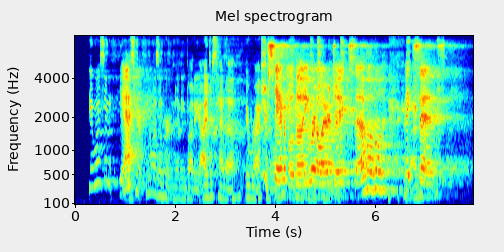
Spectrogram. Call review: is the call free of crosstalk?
No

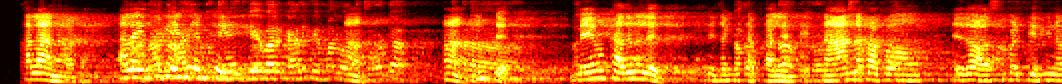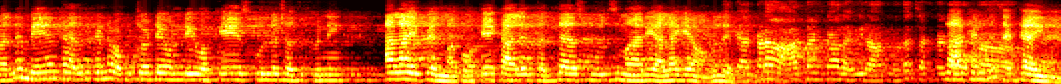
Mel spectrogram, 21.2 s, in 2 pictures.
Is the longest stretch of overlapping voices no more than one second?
No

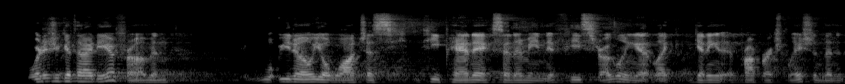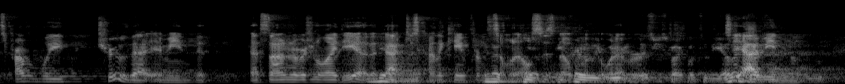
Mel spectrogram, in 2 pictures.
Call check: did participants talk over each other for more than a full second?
Yes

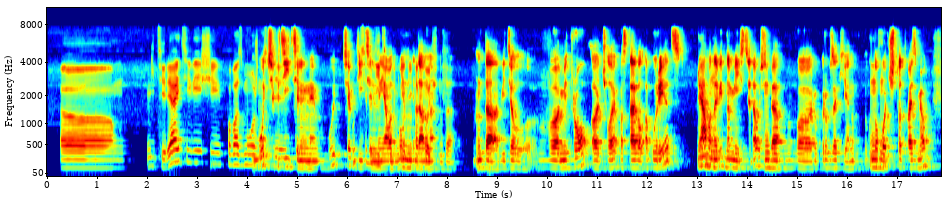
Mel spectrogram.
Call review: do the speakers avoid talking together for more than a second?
No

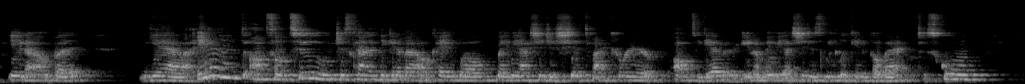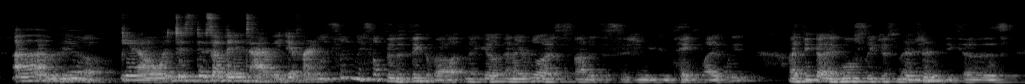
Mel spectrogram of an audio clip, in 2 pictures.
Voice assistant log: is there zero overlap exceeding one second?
Yes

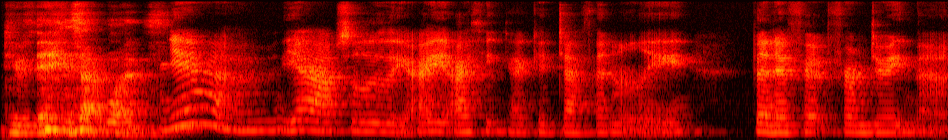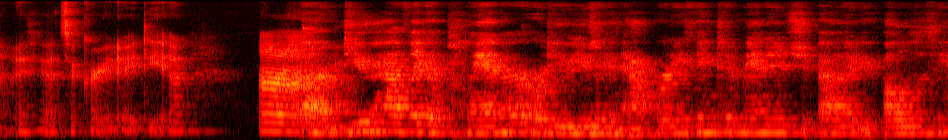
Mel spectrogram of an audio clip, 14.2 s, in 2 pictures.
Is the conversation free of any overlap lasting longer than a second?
Yes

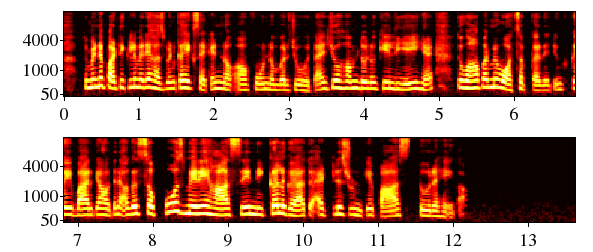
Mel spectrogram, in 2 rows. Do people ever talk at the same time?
No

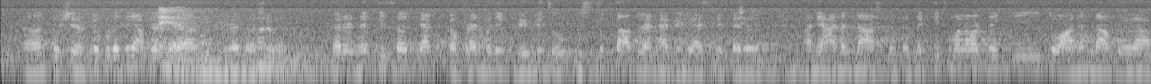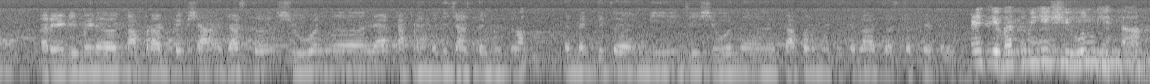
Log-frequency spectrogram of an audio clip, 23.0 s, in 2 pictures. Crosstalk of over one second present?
Yes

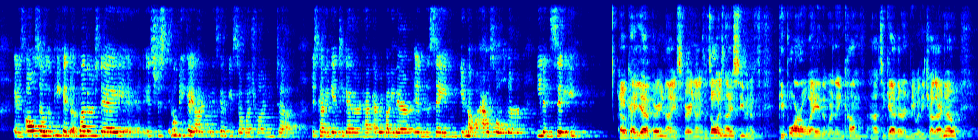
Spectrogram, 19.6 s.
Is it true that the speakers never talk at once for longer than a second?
Yes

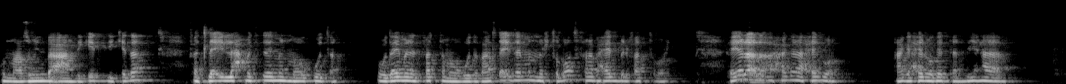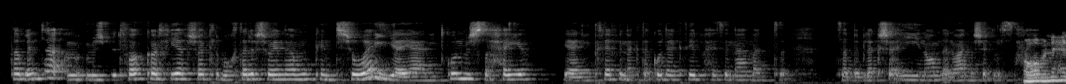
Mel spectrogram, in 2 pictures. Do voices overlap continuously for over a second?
No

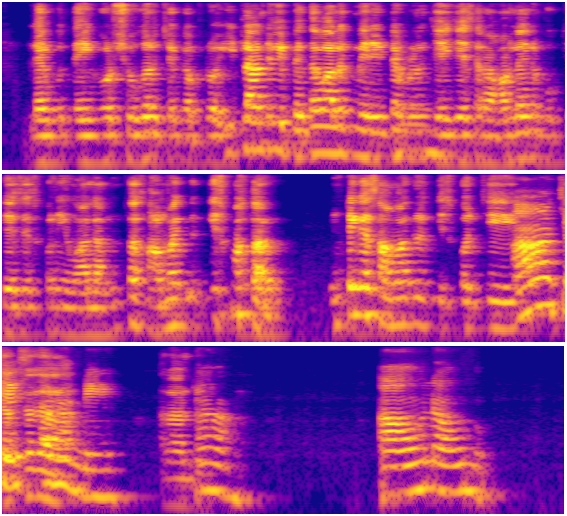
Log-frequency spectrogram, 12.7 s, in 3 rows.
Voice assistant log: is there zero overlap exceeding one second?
Yes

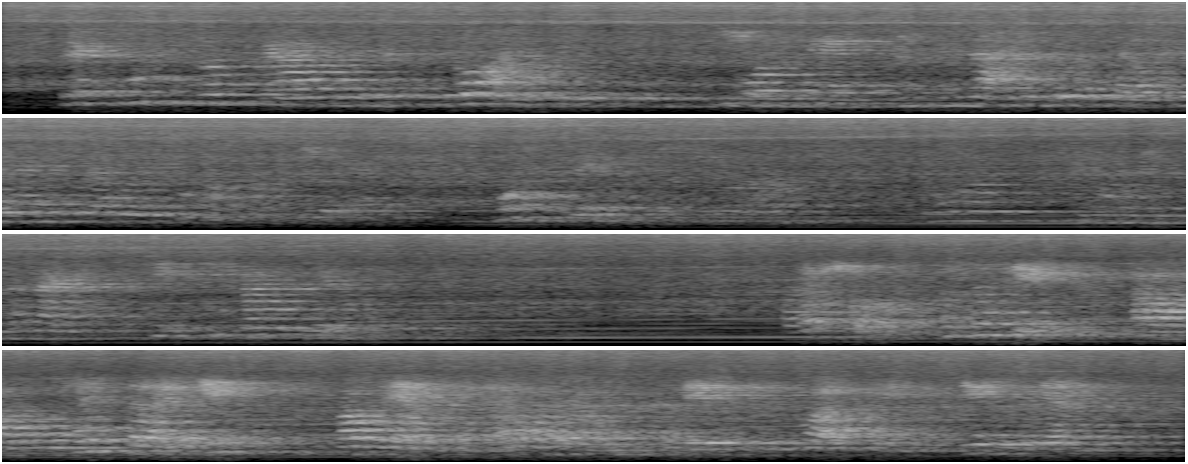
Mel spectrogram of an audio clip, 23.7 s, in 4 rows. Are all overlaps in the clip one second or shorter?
Yes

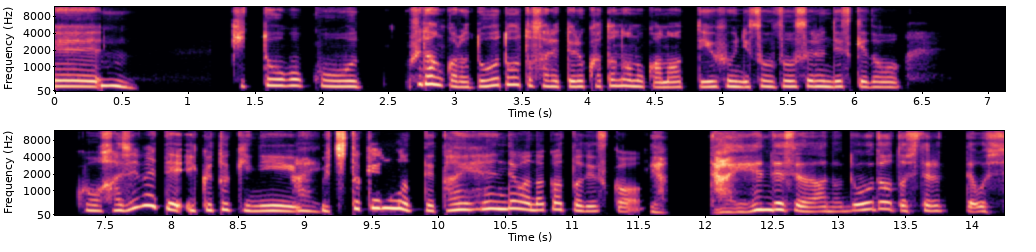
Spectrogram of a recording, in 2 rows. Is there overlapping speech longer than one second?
No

